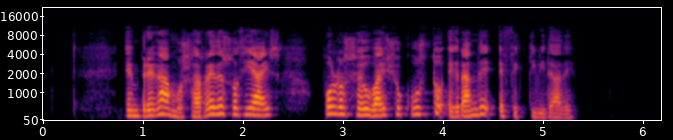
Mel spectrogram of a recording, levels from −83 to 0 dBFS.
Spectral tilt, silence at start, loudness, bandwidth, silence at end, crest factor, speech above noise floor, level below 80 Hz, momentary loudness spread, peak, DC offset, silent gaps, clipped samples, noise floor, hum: -4.5 dB/octave; 0.8 s; -25 LUFS; 11.5 kHz; 0.9 s; 20 dB; 56 dB; -76 dBFS; 12 LU; -6 dBFS; under 0.1%; none; under 0.1%; -80 dBFS; none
